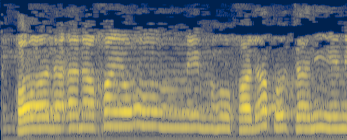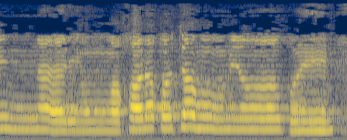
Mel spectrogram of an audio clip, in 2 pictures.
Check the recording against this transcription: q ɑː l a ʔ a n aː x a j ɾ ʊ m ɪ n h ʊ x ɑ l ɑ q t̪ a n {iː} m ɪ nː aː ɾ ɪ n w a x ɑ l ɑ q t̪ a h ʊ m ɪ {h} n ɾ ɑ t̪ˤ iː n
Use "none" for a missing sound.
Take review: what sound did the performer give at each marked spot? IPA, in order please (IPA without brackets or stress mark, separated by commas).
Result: iː, none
